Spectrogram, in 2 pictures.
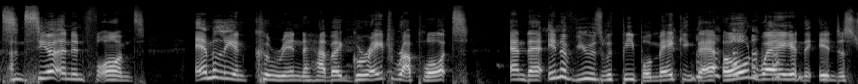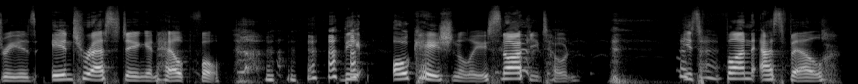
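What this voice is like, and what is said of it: Put-on German accent. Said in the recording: “I'm really glad we chose German. ... I think that was like the best one.”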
